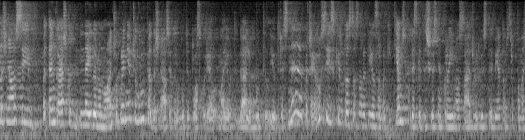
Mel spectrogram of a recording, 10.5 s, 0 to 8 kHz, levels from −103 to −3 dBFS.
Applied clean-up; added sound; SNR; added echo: none; none; none; reverberation time 0.9 s.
